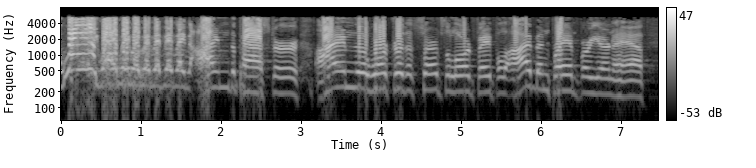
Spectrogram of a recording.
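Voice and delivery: high, frantic yelled objection; hammed-up outraged yelling; loud indignant protest. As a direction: burst in shouting, then stretch out the claim. Acts out protest over the money.

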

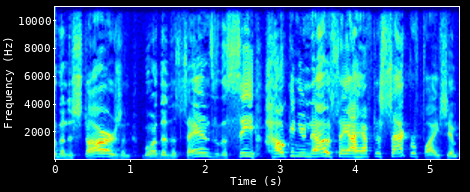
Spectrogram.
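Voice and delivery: high, loud, imagined pleading with God; acted outcry of bewildered objection; shocked protest. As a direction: argue back in pressing disbelief. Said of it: "This had to be a shock".

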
